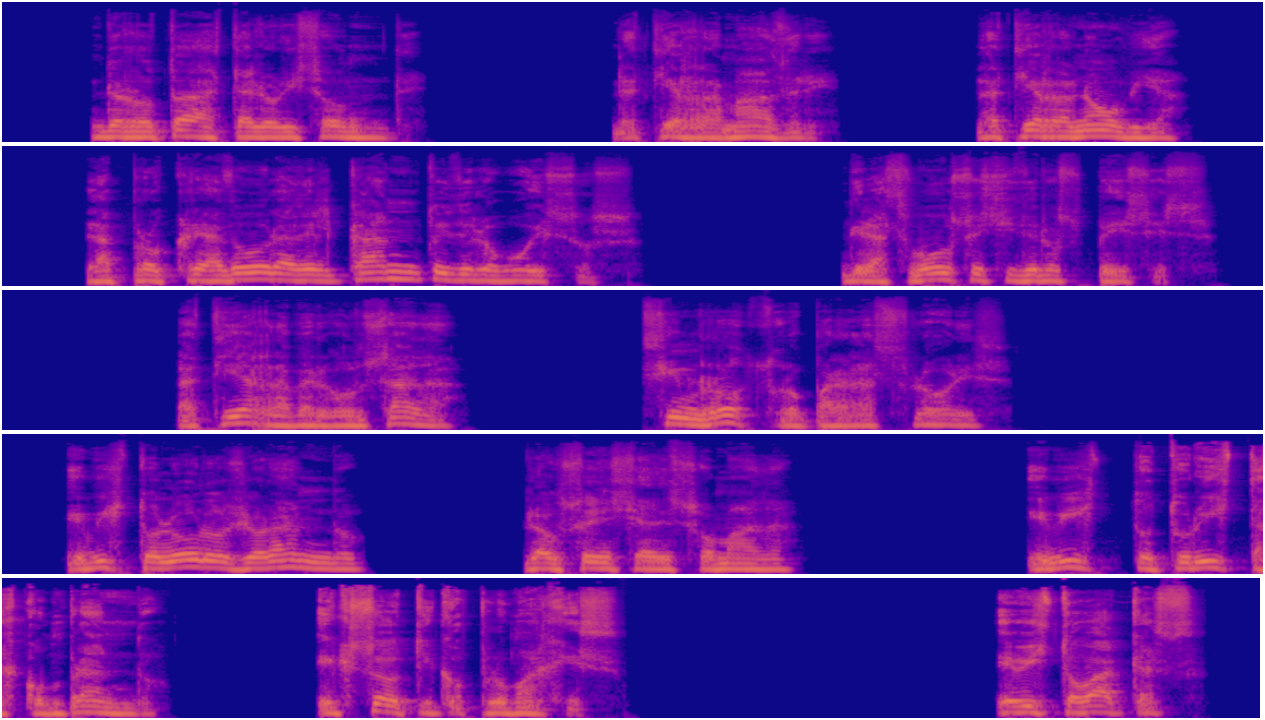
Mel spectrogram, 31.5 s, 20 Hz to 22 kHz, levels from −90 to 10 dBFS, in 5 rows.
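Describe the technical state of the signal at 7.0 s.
At 7.0 s the signal is intact, with no audible dropout, distortion, or other technical fault.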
